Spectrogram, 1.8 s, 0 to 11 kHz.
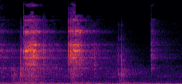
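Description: A large 3¼-inch socket twisting a hub nut off a Dodge Ram 5500 tow truck, producing a few close metallic ratcheting clicks and scrapes in an uneven rhythm.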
